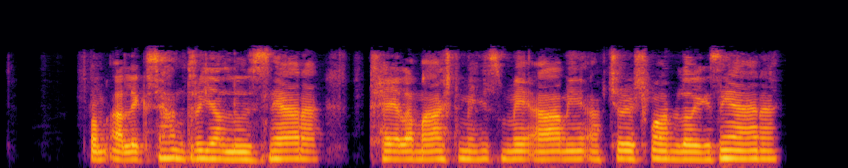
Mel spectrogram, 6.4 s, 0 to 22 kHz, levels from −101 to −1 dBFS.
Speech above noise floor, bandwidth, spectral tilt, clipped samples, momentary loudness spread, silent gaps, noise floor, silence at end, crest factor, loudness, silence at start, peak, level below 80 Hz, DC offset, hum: 61 dB; 8 kHz; -5.5 dB/octave; under 0.1%; 7 LU; none; -79 dBFS; 0.55 s; 18 dB; -19 LUFS; 0.7 s; -2 dBFS; -58 dBFS; under 0.1%; none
